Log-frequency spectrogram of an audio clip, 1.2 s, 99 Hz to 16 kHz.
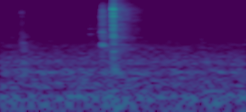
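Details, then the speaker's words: Late final-generation Polaroid SX-70 Model 1 pick arm after lithium grease was brushed onto its tracks; before, it did not click at all. Now it gives two crisp, light mechanical clicks a little under a second apart, the normal sound it should make. "click is the normal sound that it should be making."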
